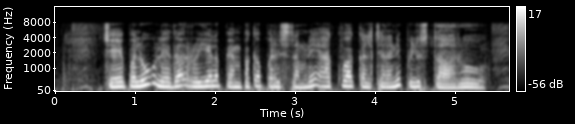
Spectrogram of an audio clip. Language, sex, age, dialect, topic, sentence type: Telugu, male, 18-24, Central/Coastal, agriculture, statement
